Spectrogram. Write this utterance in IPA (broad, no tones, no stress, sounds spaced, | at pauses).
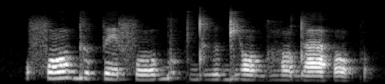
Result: f ɔ ɡ ɯ p e f o ɡ u k dʱ ɯ ɡ j ɔ ɡ ɦ ɔ d a ʔ ɔ k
